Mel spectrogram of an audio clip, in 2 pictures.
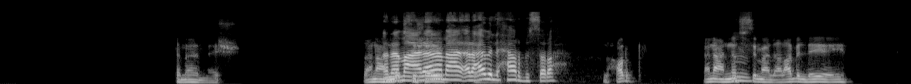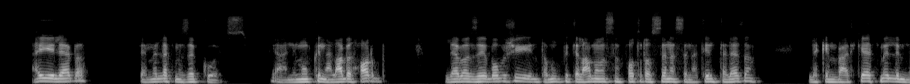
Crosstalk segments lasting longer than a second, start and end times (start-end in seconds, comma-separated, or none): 3.8-5.0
